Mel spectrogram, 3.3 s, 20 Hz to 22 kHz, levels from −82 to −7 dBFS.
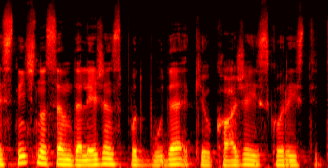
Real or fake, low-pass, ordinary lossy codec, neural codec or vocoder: fake; none; none; vocoder, 44.1 kHz, 128 mel bands every 512 samples, BigVGAN v2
